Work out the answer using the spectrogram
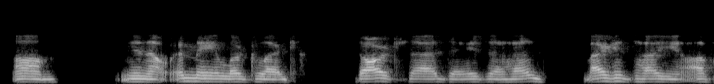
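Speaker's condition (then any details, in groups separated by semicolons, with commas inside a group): ALS; uses pre-recorded voice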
